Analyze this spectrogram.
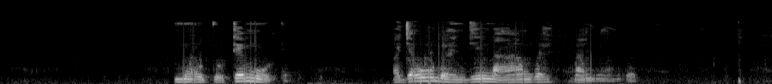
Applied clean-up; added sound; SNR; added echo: neural separator model SepFormer DNS4.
